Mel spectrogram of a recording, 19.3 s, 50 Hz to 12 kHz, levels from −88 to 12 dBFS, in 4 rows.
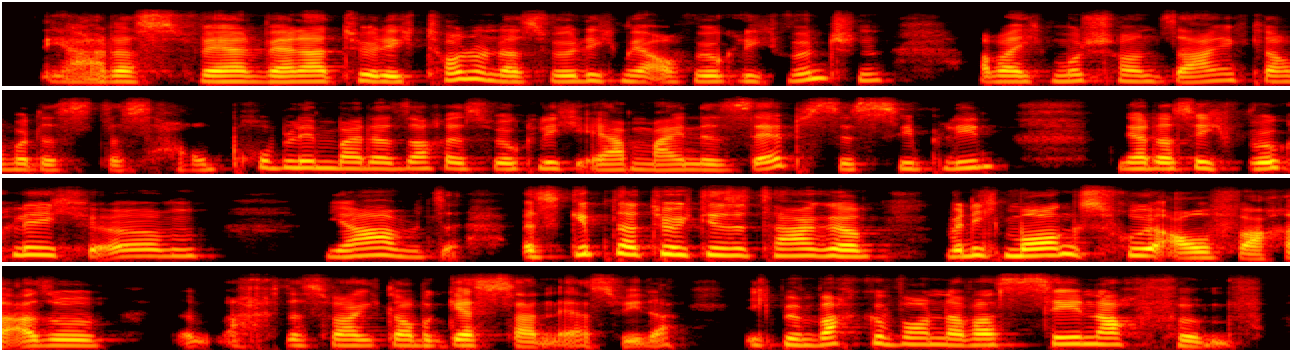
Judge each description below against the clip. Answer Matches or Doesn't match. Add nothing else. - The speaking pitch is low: Doesn't match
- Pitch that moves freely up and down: Doesn't match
